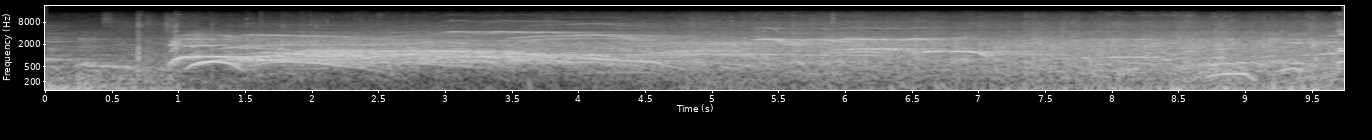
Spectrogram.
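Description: A group of young men and women chant and call out loudly in a large hall.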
